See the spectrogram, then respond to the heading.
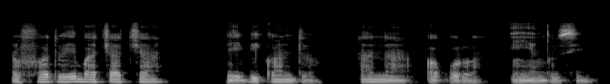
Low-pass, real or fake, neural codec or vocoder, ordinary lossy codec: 7.2 kHz; real; none; none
